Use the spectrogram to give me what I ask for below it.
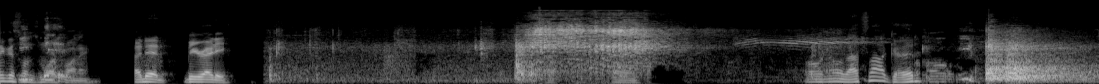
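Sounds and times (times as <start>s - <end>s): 
speech: 0.0s - 2.9s, 8.1s - 10.6s
firework exploding: 5.0s - 7.5s.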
